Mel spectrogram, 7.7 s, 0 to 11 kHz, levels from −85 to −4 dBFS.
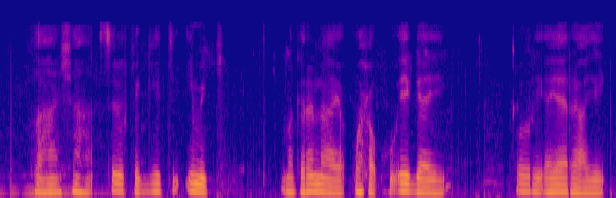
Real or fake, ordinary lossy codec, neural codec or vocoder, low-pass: fake; none; codec, 16 kHz, 6 kbps, DAC; 7.2 kHz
